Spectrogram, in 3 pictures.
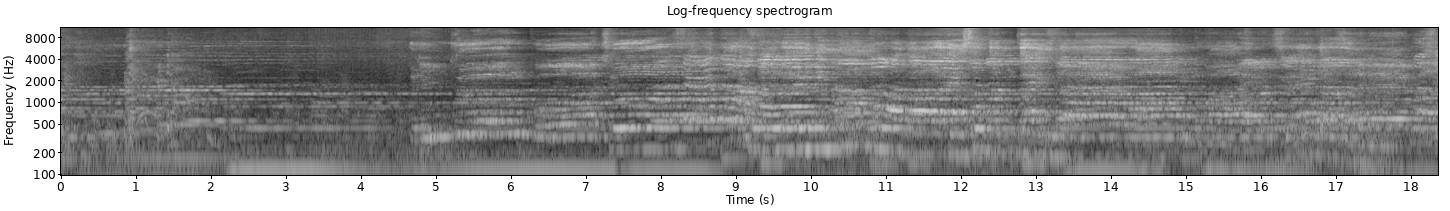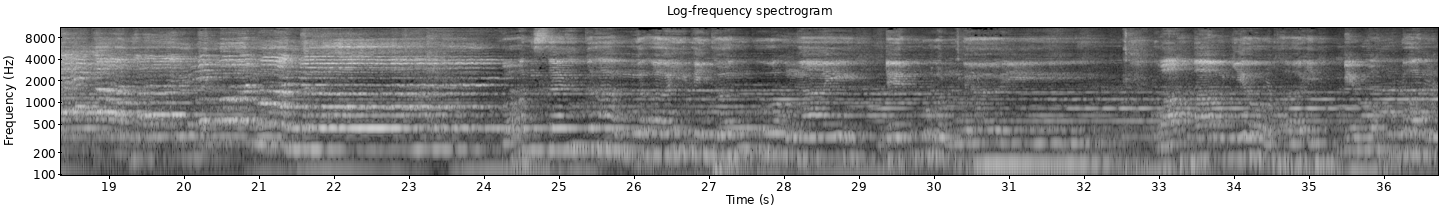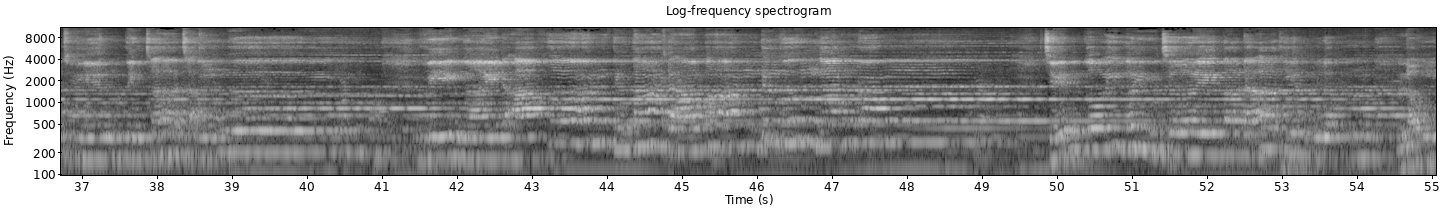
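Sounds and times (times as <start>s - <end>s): choir singing a hymn: 0.0s - 55.0s
held bass notes: 0.0s - 55.0s.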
